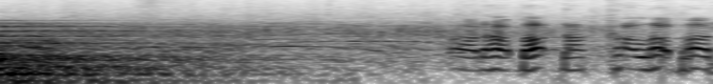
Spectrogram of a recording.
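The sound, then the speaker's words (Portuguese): A church audience at MBCI applauds with a dense, steady wash of clapping that gradually fades over a few seconds before a voice begins speaking over the tail of it. “Enquanto a igreja está aplaudindo, Deus está liberando um milagre para você.”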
